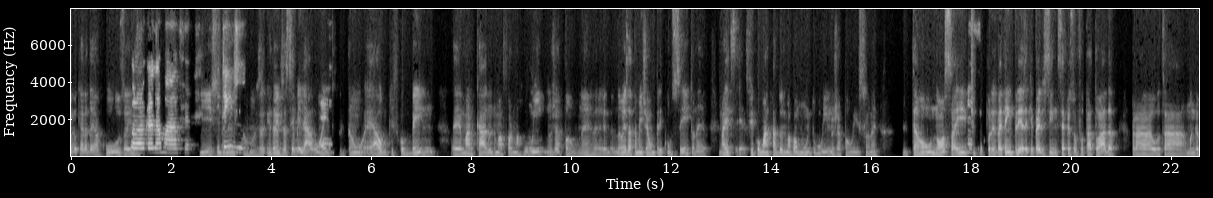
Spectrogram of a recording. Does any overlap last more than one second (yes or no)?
no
